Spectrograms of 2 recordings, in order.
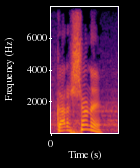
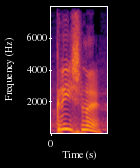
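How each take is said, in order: First: A vowel comes between the k and r. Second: The k and r join with an 'i' vowel. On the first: The speaker calls it wrong. "ये भी गलत" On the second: The speaker calls it right. "इसका उच्चारण शुद्ध करें"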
